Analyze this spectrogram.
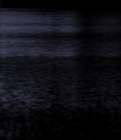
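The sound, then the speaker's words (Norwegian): A single soft, airy inhale through the nose during a relaxation breathing exercise, a steady breathy hiss lasting under a second before tapering off into quiet. No one speaks. “Og så gjør vi det samme igjen. Vi puster godt inn.”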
